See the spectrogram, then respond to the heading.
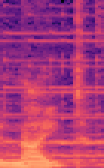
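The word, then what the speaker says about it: night: और अगर यही जी एच किसी शब्द के अंत में आए और उसके बाद टी लगा हो तो टी के पहले जी एच का उच्चारण नहीं होता, जैसे नाइट, लाइट, फाइट, माइट।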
